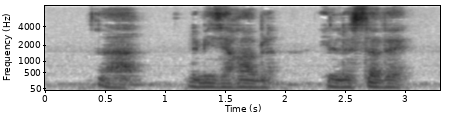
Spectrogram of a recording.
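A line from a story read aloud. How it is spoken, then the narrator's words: Whispered. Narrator (French): murmura Diane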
